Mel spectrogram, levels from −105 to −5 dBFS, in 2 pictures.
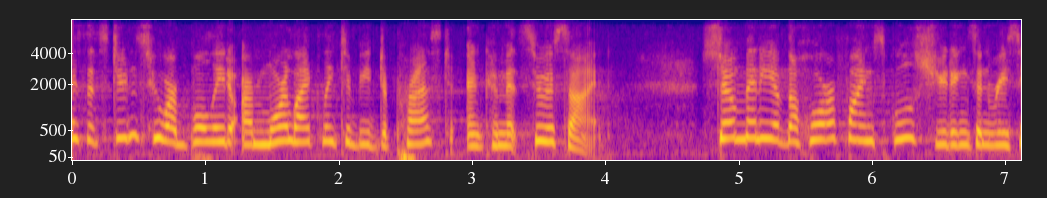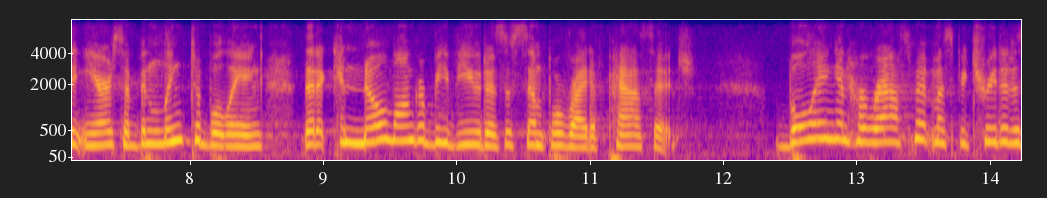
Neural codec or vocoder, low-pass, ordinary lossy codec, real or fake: vocoder, 22.05 kHz, 80 mel bands, WaveNeXt; 7.2 kHz; Opus, 24 kbps; fake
